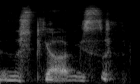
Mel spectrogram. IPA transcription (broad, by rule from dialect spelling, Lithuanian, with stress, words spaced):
nʊsʲˈpʲjoːʋʲiːs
